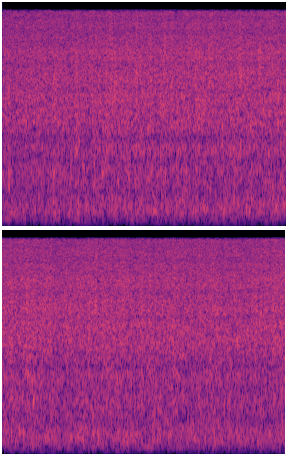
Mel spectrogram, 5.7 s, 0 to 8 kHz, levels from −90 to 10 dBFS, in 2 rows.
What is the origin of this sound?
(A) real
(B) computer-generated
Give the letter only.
A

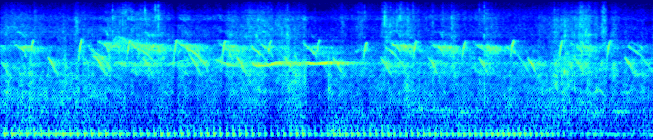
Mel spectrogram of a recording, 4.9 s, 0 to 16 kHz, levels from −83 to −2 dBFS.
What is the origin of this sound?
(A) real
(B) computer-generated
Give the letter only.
B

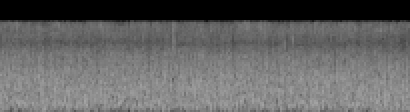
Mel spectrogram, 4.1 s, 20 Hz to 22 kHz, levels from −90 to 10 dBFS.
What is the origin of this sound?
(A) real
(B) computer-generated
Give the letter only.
B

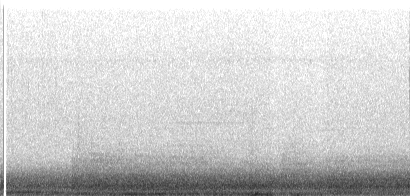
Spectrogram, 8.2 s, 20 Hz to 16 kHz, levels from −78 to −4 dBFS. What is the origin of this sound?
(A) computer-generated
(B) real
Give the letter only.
B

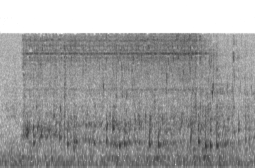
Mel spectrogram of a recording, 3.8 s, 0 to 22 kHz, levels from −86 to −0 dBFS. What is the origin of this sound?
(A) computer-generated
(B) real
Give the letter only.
A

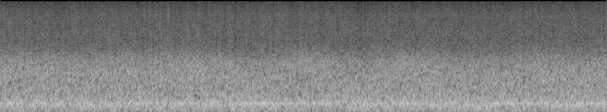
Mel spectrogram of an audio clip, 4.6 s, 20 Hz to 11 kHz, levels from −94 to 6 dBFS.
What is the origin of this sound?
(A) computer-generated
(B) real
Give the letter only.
B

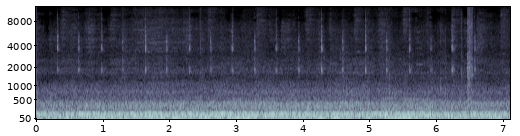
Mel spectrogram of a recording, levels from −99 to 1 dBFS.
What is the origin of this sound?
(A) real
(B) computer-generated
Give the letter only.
A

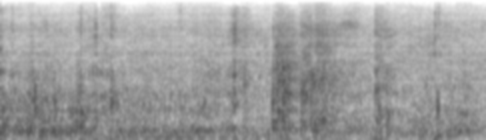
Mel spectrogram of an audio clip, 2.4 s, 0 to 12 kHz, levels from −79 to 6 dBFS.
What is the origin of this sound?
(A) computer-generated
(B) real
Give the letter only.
A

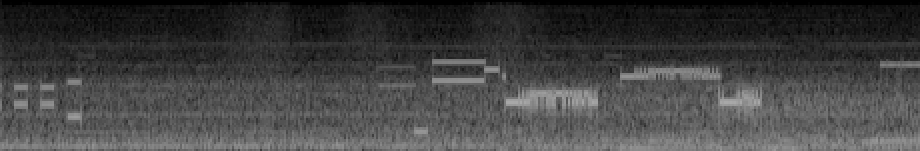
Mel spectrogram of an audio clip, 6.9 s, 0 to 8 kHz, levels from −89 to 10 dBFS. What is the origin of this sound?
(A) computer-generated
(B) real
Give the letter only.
B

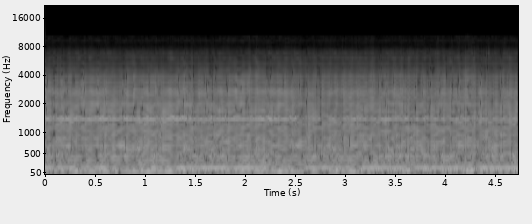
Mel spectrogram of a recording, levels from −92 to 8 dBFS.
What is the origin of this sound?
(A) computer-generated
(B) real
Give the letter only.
A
